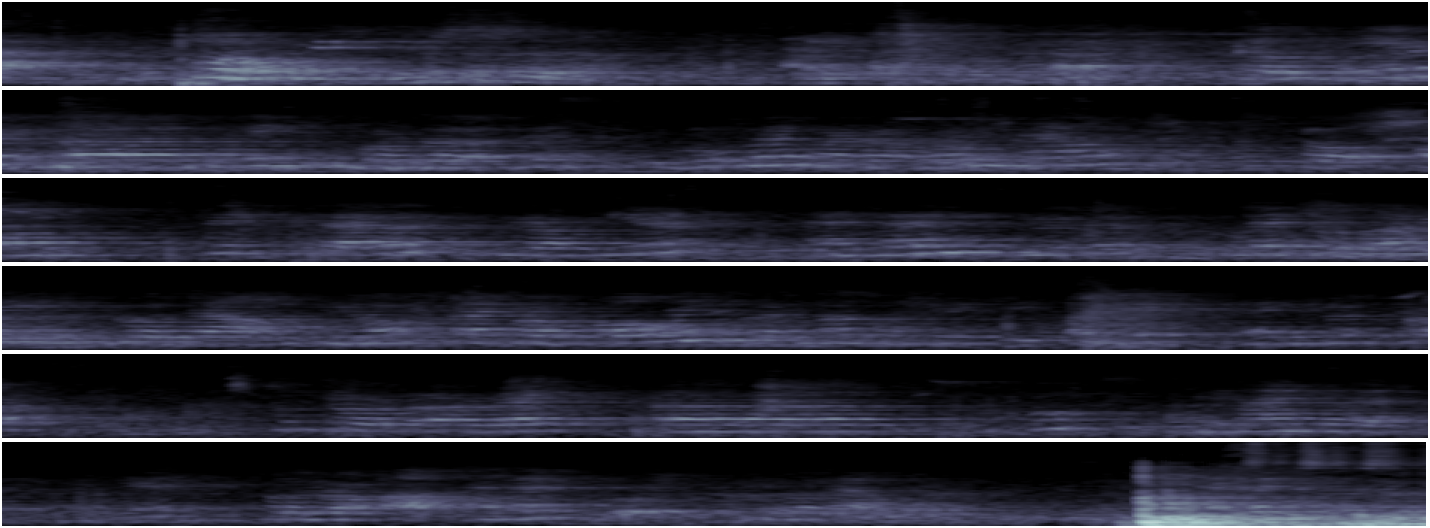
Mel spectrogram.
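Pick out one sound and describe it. A man talks calmly and instructs in a large echoing hall.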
